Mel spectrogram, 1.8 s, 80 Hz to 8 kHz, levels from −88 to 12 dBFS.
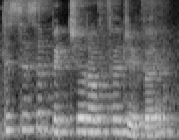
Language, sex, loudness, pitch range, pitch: English, female, -14 LUFS, 260-300 Hz, 265 Hz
